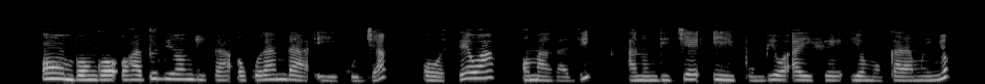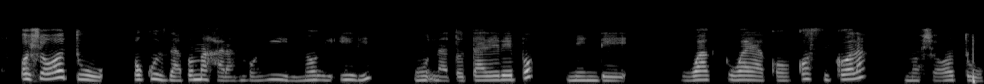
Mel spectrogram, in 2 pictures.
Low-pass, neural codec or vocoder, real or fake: 5.4 kHz; none; real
